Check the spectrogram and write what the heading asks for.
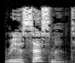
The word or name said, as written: reassessment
